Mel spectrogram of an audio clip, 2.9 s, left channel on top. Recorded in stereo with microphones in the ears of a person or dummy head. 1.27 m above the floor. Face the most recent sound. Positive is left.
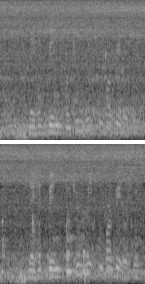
turn(degrees=-20)  # may be behind; listen again after turning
